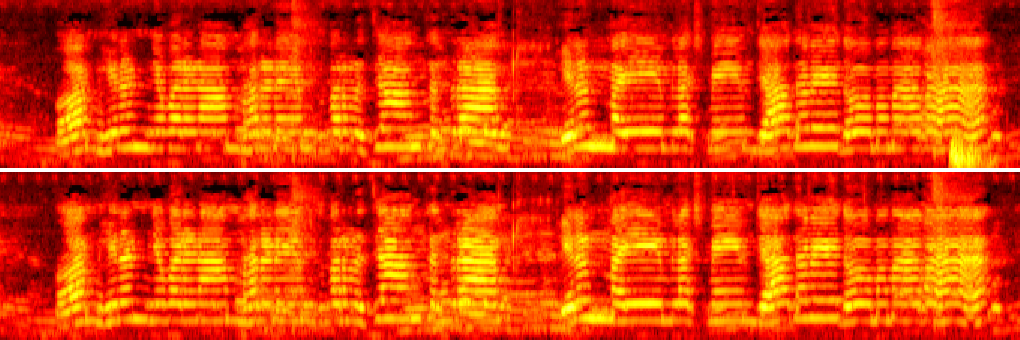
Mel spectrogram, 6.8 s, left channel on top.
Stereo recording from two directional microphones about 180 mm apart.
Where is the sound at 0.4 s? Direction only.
20° left (ahead or behind).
